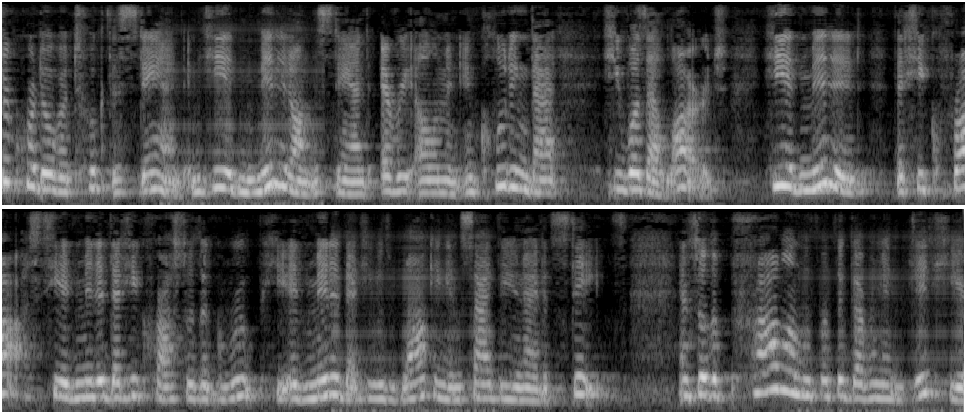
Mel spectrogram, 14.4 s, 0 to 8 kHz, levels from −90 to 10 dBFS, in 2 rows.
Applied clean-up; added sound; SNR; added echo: neural separator model SepFormer DNS4.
